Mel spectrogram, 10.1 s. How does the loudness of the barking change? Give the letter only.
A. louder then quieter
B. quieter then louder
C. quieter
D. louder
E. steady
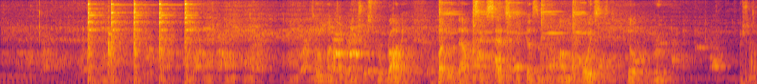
A.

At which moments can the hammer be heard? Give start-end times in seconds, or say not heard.
1.1-2.6, 5.8-7.8.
